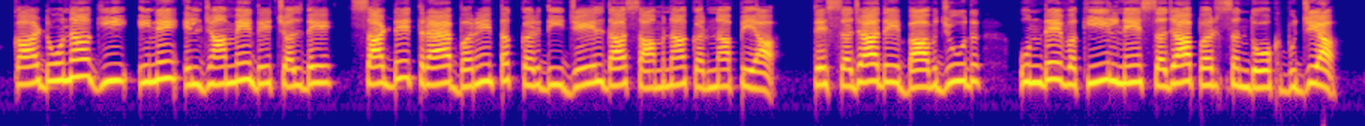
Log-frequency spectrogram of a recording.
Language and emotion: Dogri, neutral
